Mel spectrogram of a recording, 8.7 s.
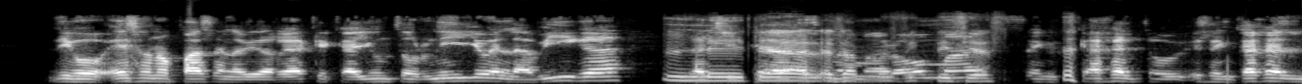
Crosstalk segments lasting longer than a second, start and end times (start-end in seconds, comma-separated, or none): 4.5-6.7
